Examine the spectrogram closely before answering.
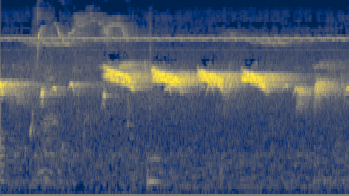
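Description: A baby monkey squeaks in short, high chirps.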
